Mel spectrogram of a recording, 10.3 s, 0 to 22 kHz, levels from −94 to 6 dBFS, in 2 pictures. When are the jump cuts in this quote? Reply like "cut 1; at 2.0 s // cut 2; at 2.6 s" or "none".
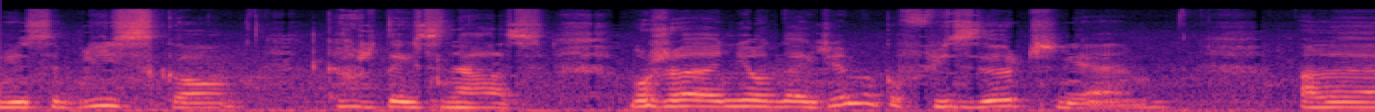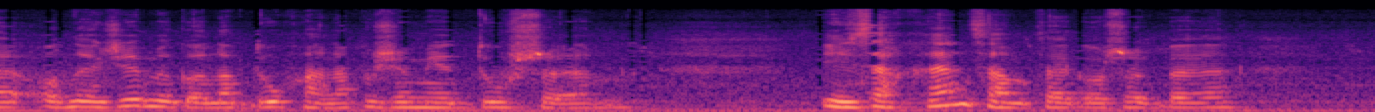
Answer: cut 1; at 6.1 s // cut 2; at 9.0 s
